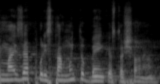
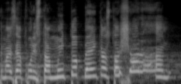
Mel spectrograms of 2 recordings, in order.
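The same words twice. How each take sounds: First: Low, hushed retold confession; subdued reply. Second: Higher, insistent mimicked answer; emphatic retold reply. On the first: Tearful preacher reassuring the attendant, hushed and subdued. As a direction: say it softly, low in the voice. Retells his tearful answer. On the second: Attendant echoing the preacher's own words, high and emphatic. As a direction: push it out high, as a punchline.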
